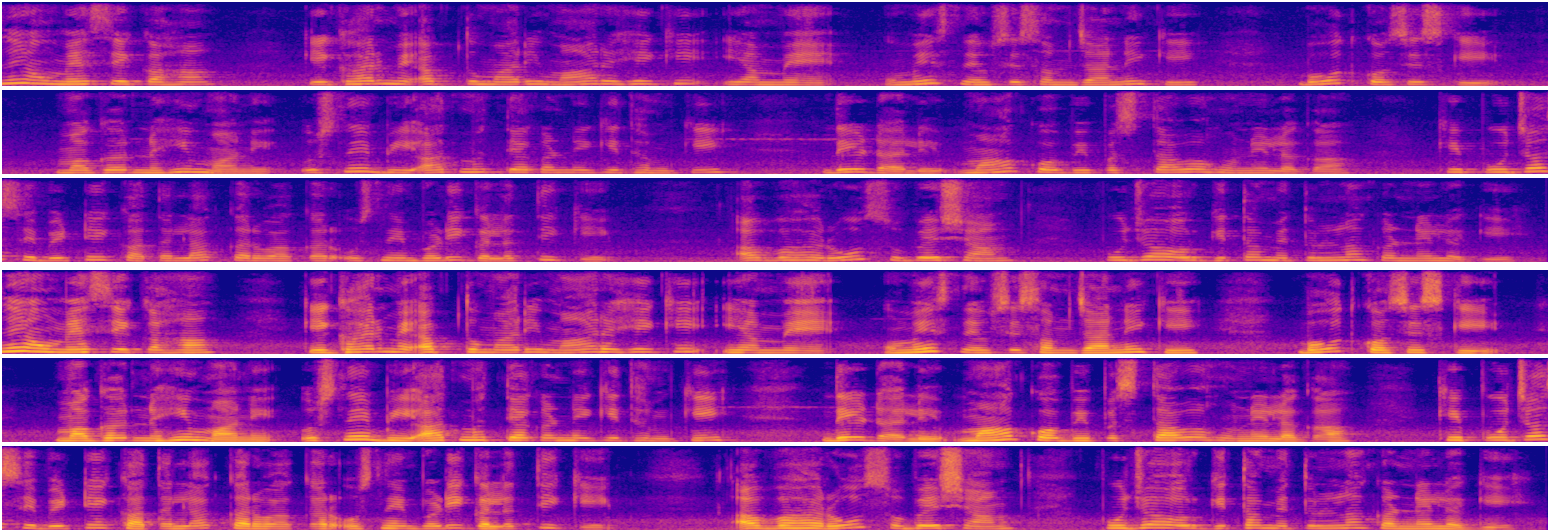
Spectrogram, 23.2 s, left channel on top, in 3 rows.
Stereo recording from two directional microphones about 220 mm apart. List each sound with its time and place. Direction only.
0.0 s a woman's voice: 35° right (ahead or behind)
